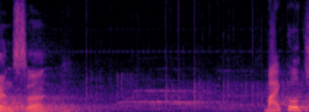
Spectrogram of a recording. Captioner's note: applause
